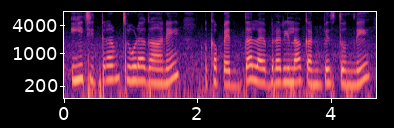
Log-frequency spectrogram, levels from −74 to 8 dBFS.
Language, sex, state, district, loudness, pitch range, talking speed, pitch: Telugu, female, Telangana, Hyderabad, -14 LUFS, 235-265 Hz, 100 wpm, 245 Hz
